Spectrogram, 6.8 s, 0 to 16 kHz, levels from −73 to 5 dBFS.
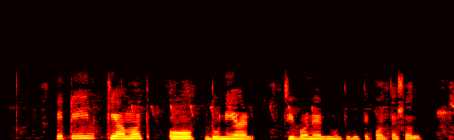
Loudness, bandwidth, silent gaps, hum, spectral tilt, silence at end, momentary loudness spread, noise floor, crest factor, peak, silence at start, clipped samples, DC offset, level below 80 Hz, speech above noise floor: -18 LUFS; 7.8 kHz; 6.35-6.46 s; none; -5.5 dB/octave; 0 s; 15 LU; -56 dBFS; 18 dB; -2 dBFS; 0.85 s; under 0.1%; under 0.1%; -62 dBFS; 39 dB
